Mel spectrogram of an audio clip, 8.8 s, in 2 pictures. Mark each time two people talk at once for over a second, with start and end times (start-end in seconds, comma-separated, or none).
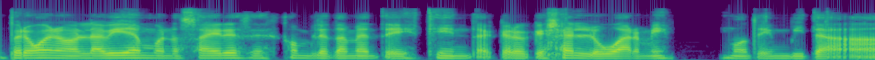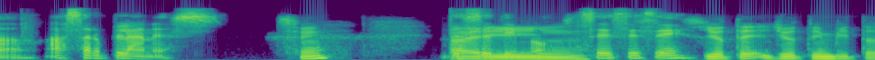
6.6-7.9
